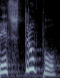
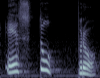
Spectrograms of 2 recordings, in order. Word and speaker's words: estupro: Muito comum também a pessoa falar estrupo, quando na verdade a palavra correta é estupro, né?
